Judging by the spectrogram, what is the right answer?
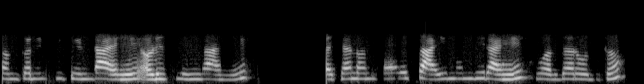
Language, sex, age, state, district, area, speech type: Marathi, female, 30-45, Maharashtra, Nagpur, urban, conversation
